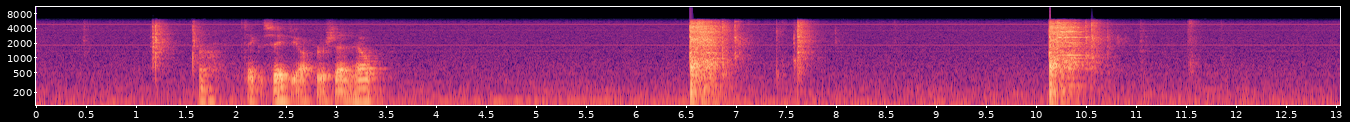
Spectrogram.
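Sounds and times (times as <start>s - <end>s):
airsoft pistol shots: 6.6s - 7.8s, 10.2s - 10.8s.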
